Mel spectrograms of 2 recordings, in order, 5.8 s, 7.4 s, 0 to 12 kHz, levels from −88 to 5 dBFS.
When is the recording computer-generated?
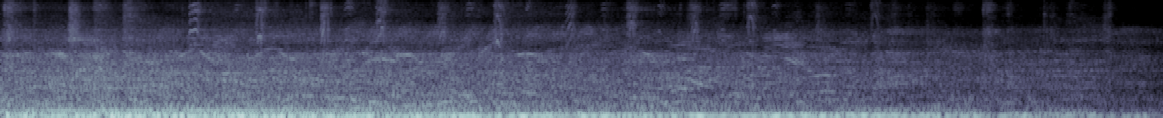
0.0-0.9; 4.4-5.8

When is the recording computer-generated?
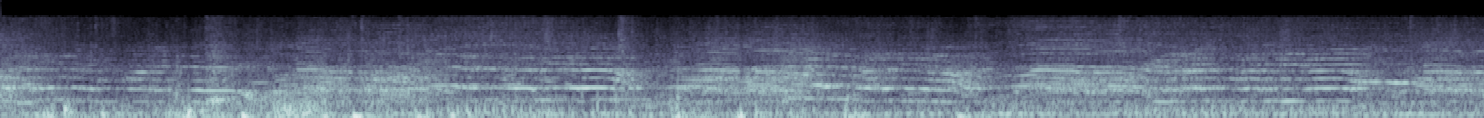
none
